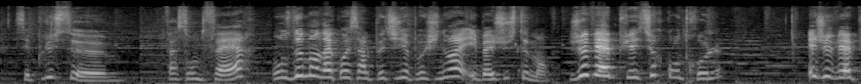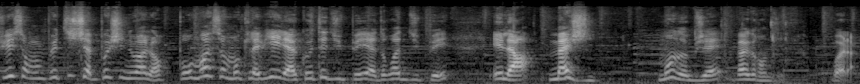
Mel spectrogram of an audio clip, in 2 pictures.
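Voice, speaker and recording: Chatty young woman explaining a game. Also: a little high. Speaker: gaming YouTuber. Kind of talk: casual game tutorial.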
